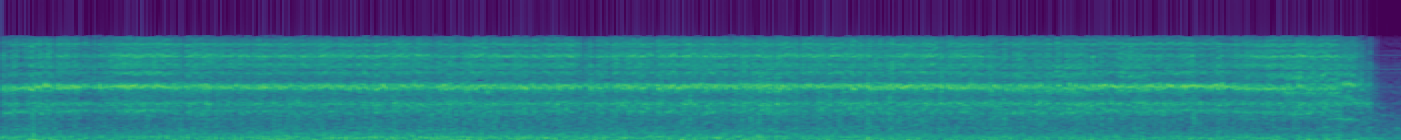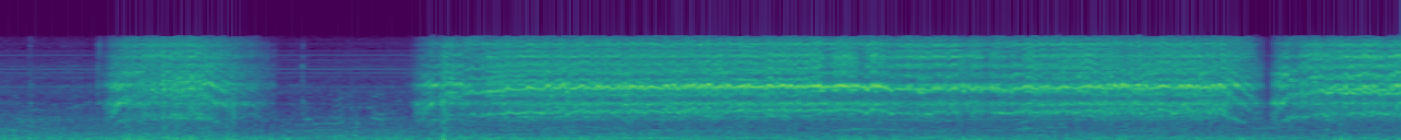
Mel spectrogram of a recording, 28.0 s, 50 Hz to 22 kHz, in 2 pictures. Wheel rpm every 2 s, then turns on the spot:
230, 240, 230, 230, 230, 220, 180, 60, 40, 140, 210, 220, 210, 150.
none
